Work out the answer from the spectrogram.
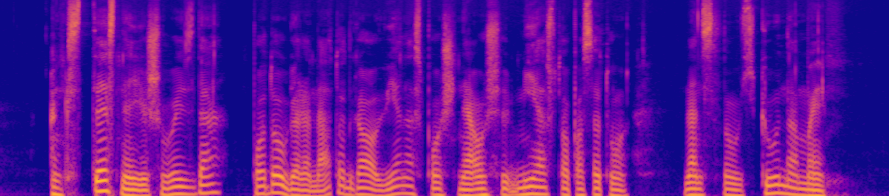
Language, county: Lithuanian, Klaipėda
